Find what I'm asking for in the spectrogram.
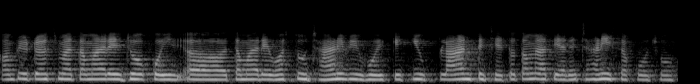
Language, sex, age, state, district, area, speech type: Gujarati, female, 18-30, Gujarat, Junagadh, rural, spontaneous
